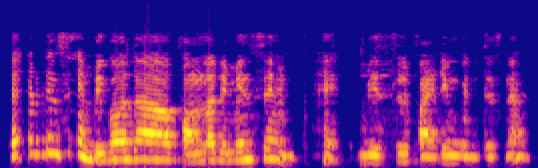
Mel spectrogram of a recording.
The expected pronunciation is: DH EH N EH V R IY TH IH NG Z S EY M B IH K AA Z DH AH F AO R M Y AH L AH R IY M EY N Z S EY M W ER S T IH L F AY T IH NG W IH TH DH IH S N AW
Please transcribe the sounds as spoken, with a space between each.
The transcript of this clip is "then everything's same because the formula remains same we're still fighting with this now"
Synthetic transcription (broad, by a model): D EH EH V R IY T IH NG S EY M B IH K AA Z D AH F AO R M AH L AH R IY M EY N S S EY M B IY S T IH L F AY T IH NG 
